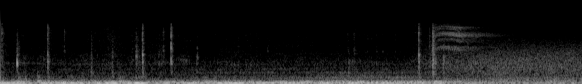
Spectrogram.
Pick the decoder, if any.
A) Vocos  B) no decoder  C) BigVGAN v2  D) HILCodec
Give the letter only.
B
